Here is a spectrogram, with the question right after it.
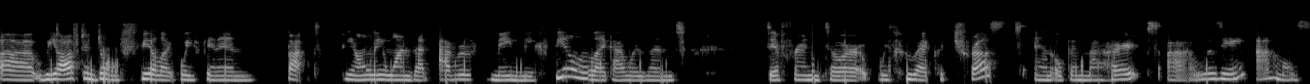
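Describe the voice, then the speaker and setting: A woman speaks with a French Canadian accent at a fairly high pitch. Her pace is fairly slow and her intonation fairly even. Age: 40s. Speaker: animal communicator. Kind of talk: interview storytelling.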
